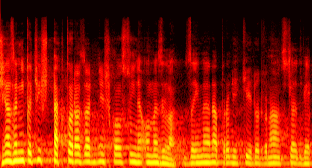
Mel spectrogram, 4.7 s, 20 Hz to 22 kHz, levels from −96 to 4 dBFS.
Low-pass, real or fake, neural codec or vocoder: 14.4 kHz; fake; codec, 44.1 kHz, 2.6 kbps, SNAC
